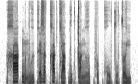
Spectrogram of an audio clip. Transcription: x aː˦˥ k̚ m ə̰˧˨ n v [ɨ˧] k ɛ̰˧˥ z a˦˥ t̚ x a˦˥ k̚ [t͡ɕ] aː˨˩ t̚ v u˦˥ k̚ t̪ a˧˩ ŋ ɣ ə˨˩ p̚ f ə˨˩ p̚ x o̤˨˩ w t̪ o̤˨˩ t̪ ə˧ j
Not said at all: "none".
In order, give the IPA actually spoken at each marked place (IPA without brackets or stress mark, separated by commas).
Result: ɨ˨˦, t͡ɕ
